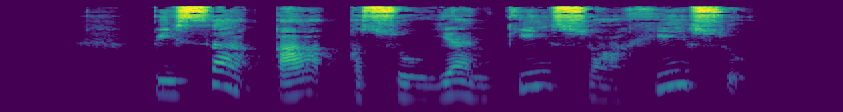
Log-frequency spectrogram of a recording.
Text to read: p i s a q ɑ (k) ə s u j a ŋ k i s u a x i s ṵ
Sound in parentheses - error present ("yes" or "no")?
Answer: yes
